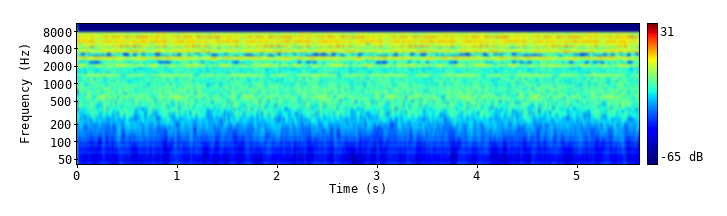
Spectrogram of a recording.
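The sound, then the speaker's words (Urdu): An air-conditioned train carrying Hajj pilgrims pulls into Arafat 3 station, heard as a steady, loud rush of rolling noise with a sustained high-pitched whine layered on top, unbroken throughout and with no voices. “یہ عرفات 3 کا اسٹیشن آ گیا, یہ وہ مبارک میدان جس پر ہر حاجی کی جانے کی تمنا.”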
